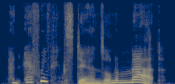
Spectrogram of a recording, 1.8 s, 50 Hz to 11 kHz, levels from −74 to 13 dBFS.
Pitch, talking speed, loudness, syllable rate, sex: 245 Hz, 205 wpm, -16 LUFS, 6.4 syllables/s, female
